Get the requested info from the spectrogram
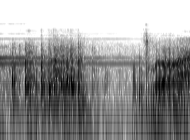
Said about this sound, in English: What? Oh, it's a phone.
